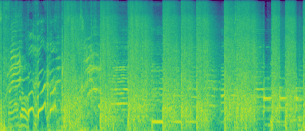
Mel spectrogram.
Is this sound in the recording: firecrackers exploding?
yes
